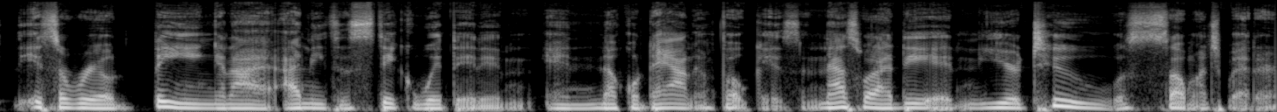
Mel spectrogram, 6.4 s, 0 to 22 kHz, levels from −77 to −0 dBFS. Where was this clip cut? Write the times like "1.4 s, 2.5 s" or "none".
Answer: none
